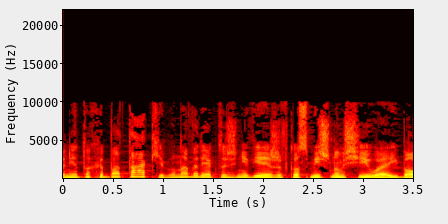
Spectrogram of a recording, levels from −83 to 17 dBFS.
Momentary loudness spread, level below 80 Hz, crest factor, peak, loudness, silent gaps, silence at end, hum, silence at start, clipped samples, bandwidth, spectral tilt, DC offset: 7 LU; -44 dBFS; 14 dB; 0 dBFS; -15 LUFS; none; 0 s; none; 0 s; under 0.1%; 10 kHz; -6.5 dB/octave; under 0.1%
